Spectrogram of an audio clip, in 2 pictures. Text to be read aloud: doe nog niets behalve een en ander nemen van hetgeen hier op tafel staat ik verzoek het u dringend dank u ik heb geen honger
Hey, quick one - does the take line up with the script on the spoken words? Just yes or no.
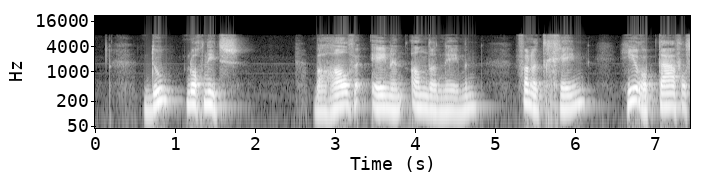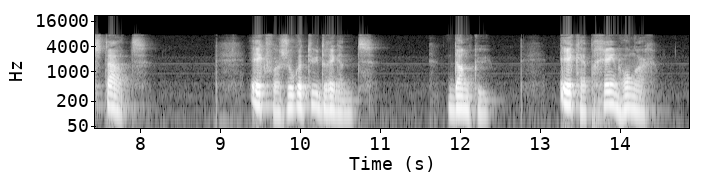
yes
